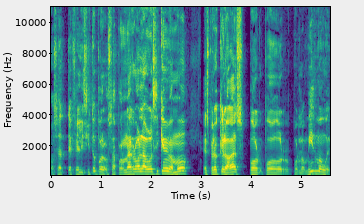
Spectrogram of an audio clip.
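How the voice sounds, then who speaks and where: The man has an ordinary speaking voice, pitched fairly high with ordinary pitch variation. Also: fairly quick pace, very clean recording, silent background. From Mexicali, Baja California. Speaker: rapper. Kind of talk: casual chat.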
